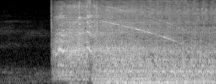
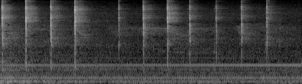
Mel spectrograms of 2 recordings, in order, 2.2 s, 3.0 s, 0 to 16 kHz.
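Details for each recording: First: Yamaha Ténéré 250 electric starter after cleaning and reassembly, previously clicking from a loose magnet in the housing: starter engages cleanly, engine catches within a second and runs evenly with no clicking; noise fixed. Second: Yamaha Tenere 250 motorcycle starter motor, bare on the bench: sharp metallic ticks about four times a second as it turns, from a magnet come loose inside the housing; owner first suspected lack of lubrication on the armature shaft end.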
